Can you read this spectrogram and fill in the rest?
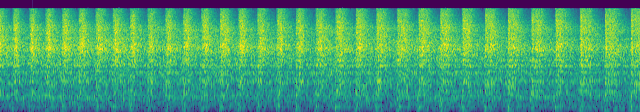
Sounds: Engine, Heavy engine (low frequency)

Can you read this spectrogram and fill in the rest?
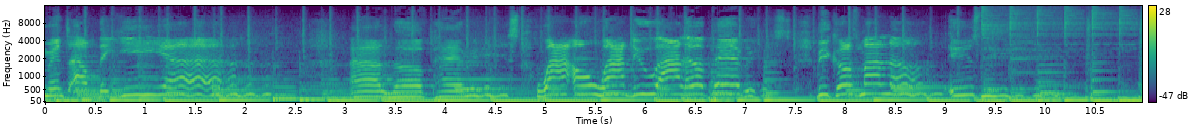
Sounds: Music, Musical instrument

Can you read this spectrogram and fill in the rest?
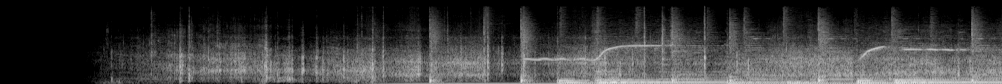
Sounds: Skateboard, Music

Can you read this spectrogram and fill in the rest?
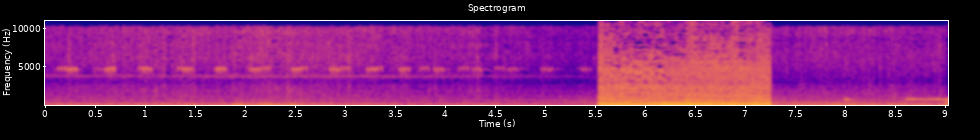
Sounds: Music, Rock and roll, Funk

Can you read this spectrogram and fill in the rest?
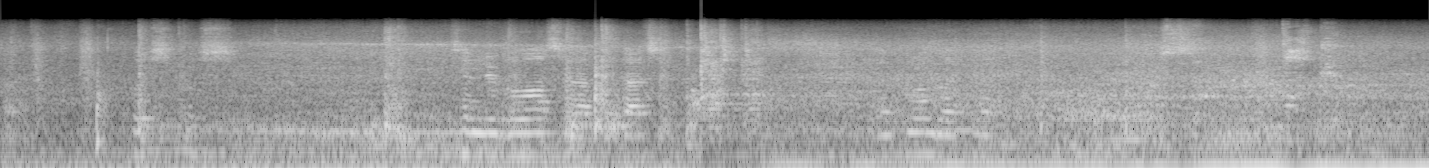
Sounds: inside a small room, outside, urban or man-made, Speech

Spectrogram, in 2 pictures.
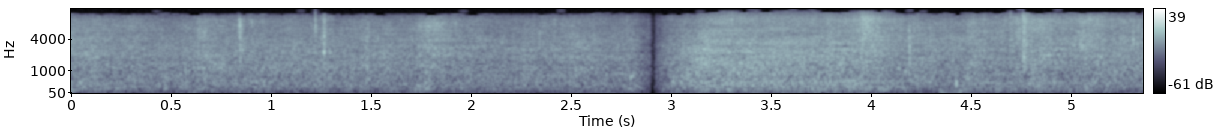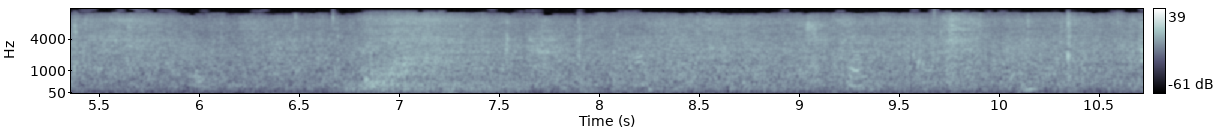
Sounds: Water vehicle

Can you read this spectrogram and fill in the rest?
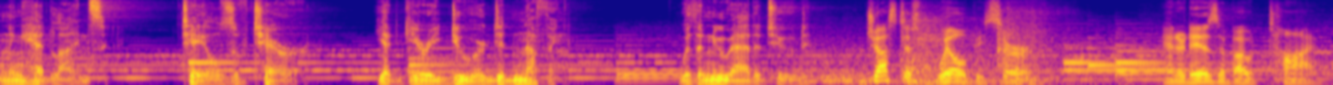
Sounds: Door, Slam, Music, Speech

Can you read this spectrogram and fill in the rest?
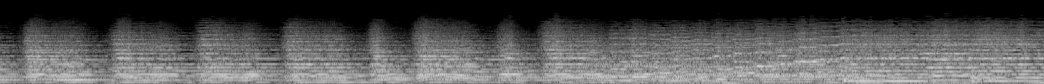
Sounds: Music

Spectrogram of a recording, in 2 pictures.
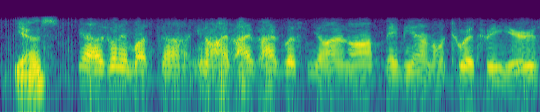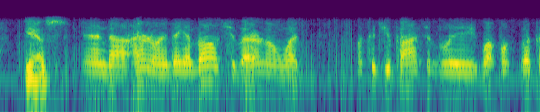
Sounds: Speech

